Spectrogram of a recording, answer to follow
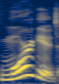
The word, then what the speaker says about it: mortgage: the next word is mortgage ah my students messed up this word mortgage like last week in class mortgage has a t in it but we don't say the t it sounds like mortgage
